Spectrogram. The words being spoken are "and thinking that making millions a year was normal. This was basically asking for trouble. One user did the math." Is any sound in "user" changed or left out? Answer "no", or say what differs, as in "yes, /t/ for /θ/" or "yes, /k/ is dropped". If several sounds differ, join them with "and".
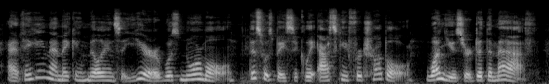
no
